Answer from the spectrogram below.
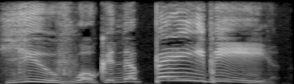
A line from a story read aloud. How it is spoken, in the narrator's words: the little girl wailed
